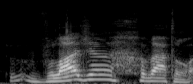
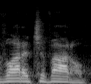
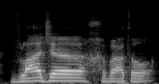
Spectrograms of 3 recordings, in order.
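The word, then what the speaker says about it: Vlaada Chvátil: games and designed by V's vaja havato I believe is pretty close to pronouncing his name I know it's not Vlad chavat so that much I know for sure vah havato hope I'm getting your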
